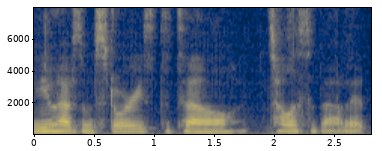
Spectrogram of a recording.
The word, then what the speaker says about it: Takei: But the Kay rhymes with other words like day, say, may, play, gay.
